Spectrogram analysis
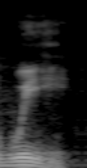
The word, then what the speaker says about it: Hui: It's HUI, by the way. It's pronounced we, like We. the proverbial we, Like the But, French.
